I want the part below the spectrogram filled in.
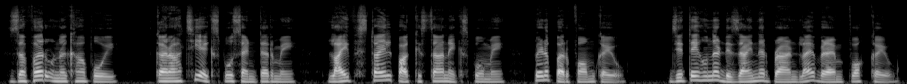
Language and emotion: Sindhi, neutral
